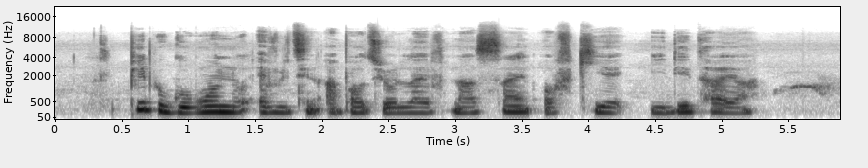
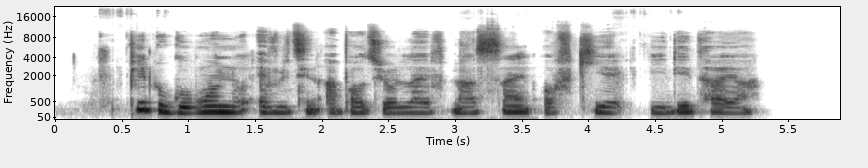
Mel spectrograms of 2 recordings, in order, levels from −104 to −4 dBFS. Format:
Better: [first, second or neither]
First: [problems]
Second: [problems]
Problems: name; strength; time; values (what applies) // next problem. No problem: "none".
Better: first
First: none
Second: noise reduction (neural mask model Resemble Enhance denoiser)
